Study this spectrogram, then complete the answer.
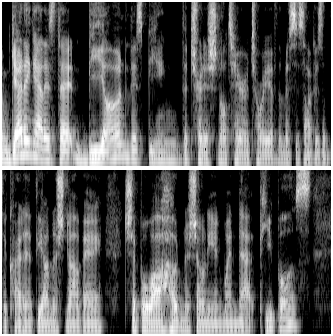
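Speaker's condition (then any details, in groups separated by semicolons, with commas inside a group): No condition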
